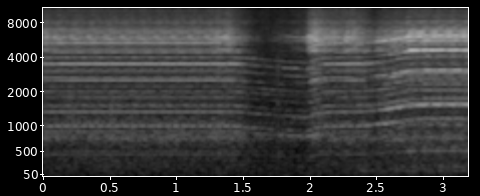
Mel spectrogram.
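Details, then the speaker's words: Emmo GT80 e-bike on its original 500W 60-degree controller: at full throttle the high electric whine holds at top speed, dips briefly, then jumps to a higher pitch, a turbo-like power band the owner finds bizarre. Cause unclear. "now listen to this when you give a full gas it goes the top speed and then it goes to a higher speed watch"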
